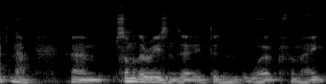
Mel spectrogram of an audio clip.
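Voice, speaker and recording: A man's somewhat breathy voice with a dark, mellow tone and audible room echo. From UK. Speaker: tech YouTuber. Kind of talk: casual tech review. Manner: halting, many fillers.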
